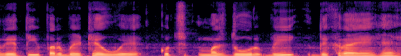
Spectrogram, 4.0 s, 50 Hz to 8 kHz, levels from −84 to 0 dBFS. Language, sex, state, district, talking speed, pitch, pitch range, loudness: Hindi, male, Madhya Pradesh, Dhar, 150 wpm, 120 Hz, 115-135 Hz, -18 LUFS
